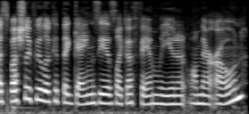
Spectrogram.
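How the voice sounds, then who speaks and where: This woman talks at a very fast pace with an American accent. Her medium-pitched voice has lively intonation. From US, rural southern Oregon. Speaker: podcast co-host. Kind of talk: casual chat about books. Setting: remote recording.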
